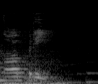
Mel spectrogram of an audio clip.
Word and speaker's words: nobre: Um exemplo pode ser a palavra nobre. E para nós vai ficar nobre.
